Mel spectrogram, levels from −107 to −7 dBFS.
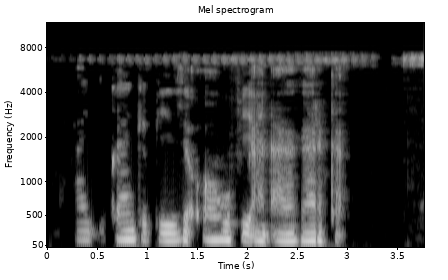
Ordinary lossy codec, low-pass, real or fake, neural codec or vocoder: none; 7.2 kHz; real; none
